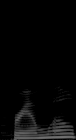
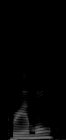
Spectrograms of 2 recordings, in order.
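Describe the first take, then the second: First: The name is said with a full second syllable. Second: The name is said with a reduced second syllable. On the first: This is how an outsider would say it. "I want to say I live in Bramwell" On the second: This is how locals say it. "the natives call it Bramall"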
